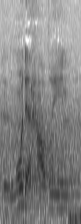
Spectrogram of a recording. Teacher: ترقق الدال والحاء وتفخم الضاد، المدحضين وليس المضحضين، المضو هذه ضاد، الصواب المدحضين. نعم. فالتقمه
